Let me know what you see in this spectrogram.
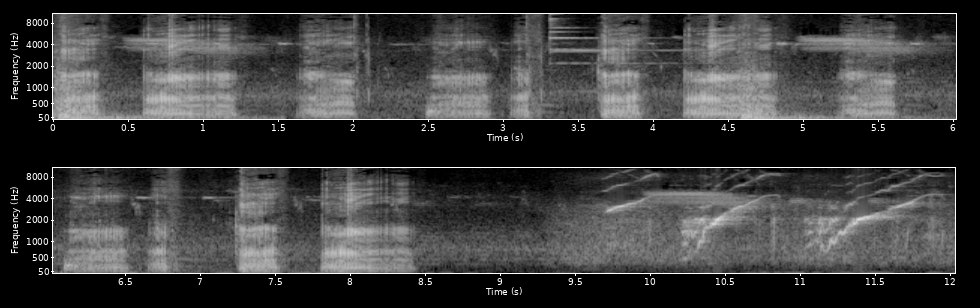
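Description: Wild boar giving a run of short, rough grunts, about two a second, for some eight seconds. Near the end, guinea pigs wheek: several quick whistles, each rising in pitch.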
